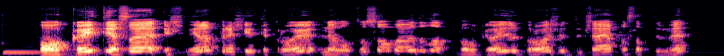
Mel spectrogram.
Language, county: Lithuanian, Kaunas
